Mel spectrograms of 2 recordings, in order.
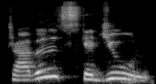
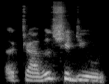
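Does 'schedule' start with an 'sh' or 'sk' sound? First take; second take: sk; sh. First: Schedule begins with a 'sk' sound. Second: Schedule begins with a 'sh' sound. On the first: "American स्केड्यूल" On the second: "बीई में हम बोलेंगे travel शेड्यूल"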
